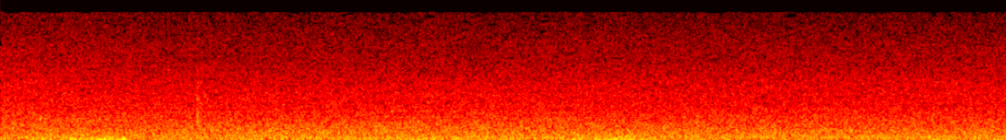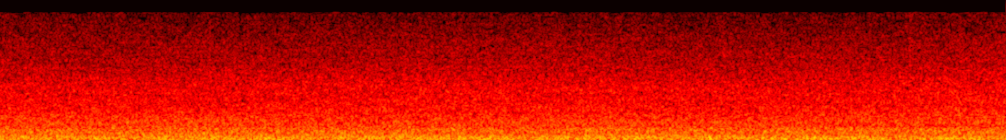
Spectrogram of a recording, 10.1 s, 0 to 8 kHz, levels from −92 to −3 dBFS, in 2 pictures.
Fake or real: real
